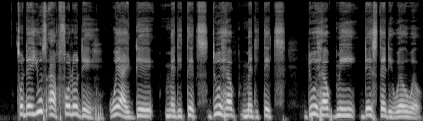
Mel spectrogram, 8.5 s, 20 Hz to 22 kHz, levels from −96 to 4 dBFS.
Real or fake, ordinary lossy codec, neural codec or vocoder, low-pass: real; none; none; none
